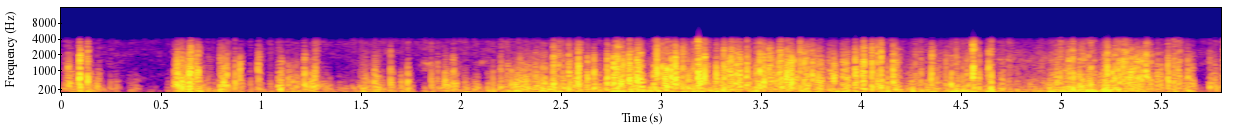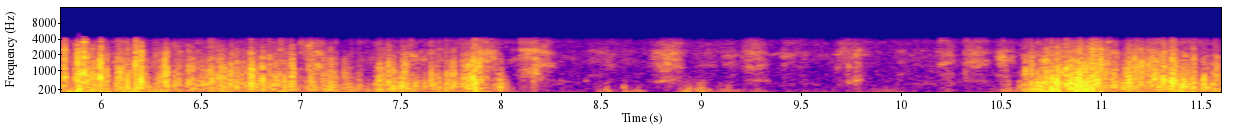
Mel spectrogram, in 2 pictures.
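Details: An Irish Terrier and another dog in wild play; sustained rough growls and grumbling noises fill most of the time, fading to near quiet around eight seconds before a final loud burst.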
